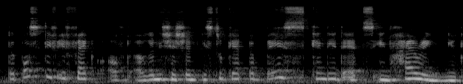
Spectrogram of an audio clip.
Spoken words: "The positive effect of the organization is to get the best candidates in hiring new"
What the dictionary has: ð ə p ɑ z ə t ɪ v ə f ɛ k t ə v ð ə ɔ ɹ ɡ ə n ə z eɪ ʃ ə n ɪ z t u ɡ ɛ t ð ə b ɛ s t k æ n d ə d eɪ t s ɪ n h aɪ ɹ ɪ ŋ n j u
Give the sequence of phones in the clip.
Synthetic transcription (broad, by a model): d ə p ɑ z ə t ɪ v ə f ɛ k t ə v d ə ɔ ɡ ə n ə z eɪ ʃ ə n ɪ s t u ɡ ɛ t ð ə b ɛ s k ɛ n d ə d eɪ t s ɪ n h aɪ ɹ ɪ ŋ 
